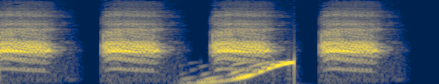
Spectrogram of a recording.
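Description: A crow gives four harsh, rasping caws in quick succession, about two per second. A brief rising sweep sounds beneath the third caw.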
